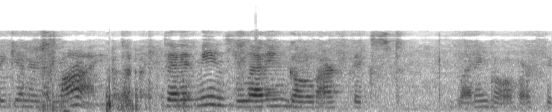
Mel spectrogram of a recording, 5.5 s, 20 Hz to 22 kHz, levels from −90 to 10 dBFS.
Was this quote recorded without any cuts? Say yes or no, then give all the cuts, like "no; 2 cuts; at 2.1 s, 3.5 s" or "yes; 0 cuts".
no; 3 cuts; at 1.6 s, 3.1 s, 4.5 s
